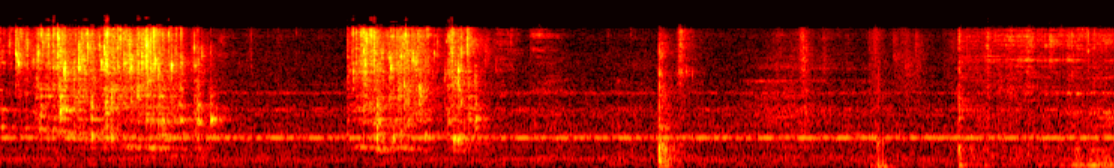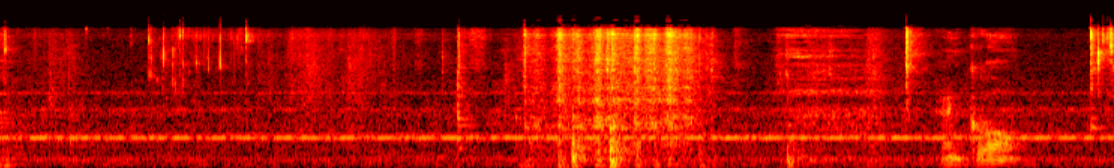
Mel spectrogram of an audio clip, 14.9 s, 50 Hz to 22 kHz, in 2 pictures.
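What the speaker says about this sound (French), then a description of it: "on va mesurer 5 centilitres d'eau" Water being measured out for making caramel, with short bursts of running water and drips into a container near a steady background hum, while a person talks between pours.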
